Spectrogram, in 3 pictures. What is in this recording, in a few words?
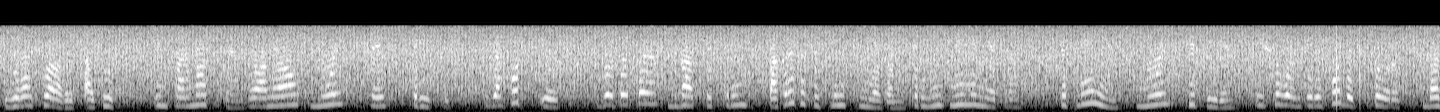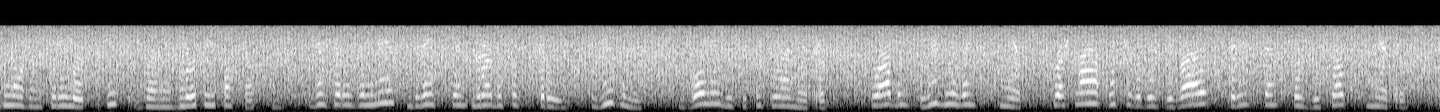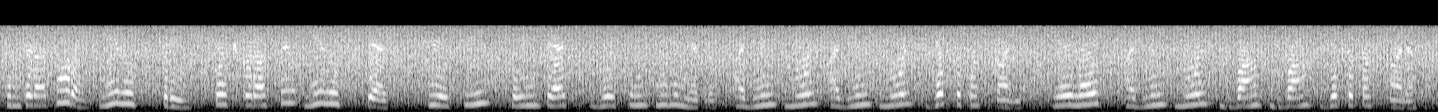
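ATIS Russian; yar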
